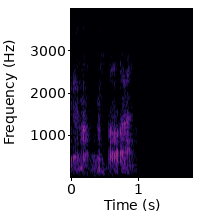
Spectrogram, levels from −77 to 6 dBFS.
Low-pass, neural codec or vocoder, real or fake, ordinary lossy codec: 3.6 kHz; autoencoder, 44.1 kHz, a latent of 192 numbers a frame, MeloTTS; fake; MP3, 24 kbps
